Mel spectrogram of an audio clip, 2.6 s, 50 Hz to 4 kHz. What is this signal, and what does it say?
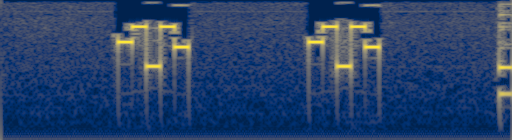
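Five-tone selective call (ZVEI), heard as quick runs of five tones, tones of about 70 ms. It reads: 88337 88337
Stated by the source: ZVEI five-tone selective call received by SDR.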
